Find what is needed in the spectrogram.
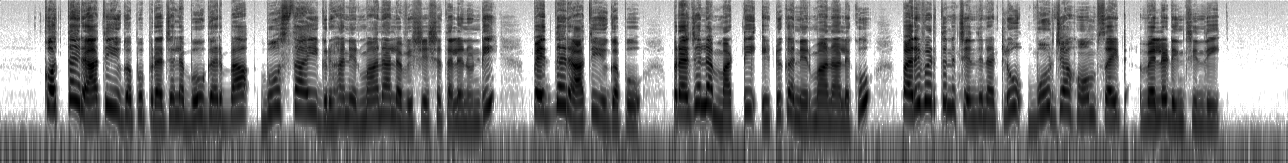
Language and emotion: Telugu, neutral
